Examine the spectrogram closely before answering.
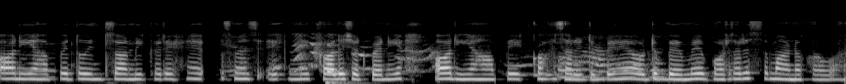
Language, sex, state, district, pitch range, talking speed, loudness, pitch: Hindi, female, Punjab, Kapurthala, 235-255 Hz, 225 wpm, -21 LUFS, 245 Hz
